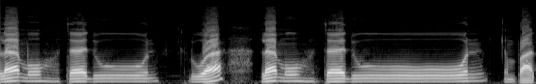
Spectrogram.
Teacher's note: Mad yang terjadi karena sebab sukun arid, yang sebelum huruf sukun itu ada huruf mad berupa waw, alif atau ya. Maka kita boleh memilih memanjangkan 2 harakat, 4 atau 6. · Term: mad arid lisukun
